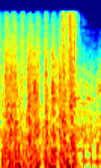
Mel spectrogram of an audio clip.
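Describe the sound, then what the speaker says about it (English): Brief rapid gunfire from enemies in a video game, a dense burst of close, loud shots packed into under a second. "The enemies are shooting at me."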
